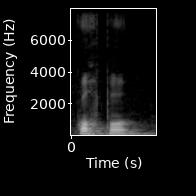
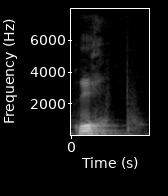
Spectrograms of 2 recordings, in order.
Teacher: Então, você pode forçar à vontade no cor que vai ficar certo. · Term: paroxítona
